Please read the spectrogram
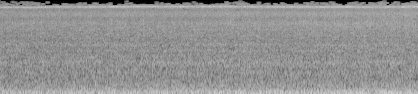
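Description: Loaded goods truck driving along a highway: its engine and road noise make a steady low rumble.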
